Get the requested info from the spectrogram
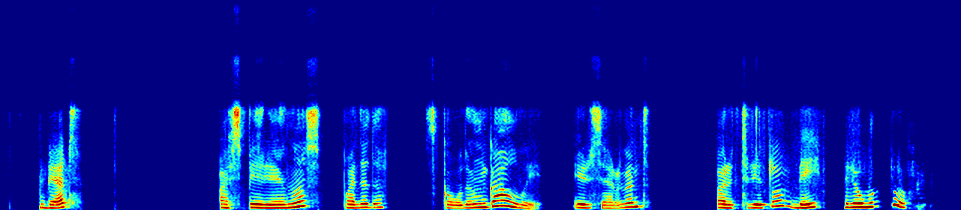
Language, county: Lithuanian, Vilnius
